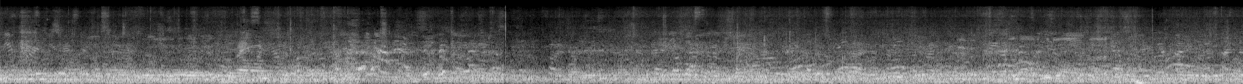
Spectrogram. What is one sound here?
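A choir of young men and women sings together through loudspeakers outdoors.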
